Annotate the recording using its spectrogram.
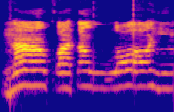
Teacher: لام سے پہلے زبر ہے پیش ہے تو موٹا کر کے پڑھیں گے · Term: heavy letter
